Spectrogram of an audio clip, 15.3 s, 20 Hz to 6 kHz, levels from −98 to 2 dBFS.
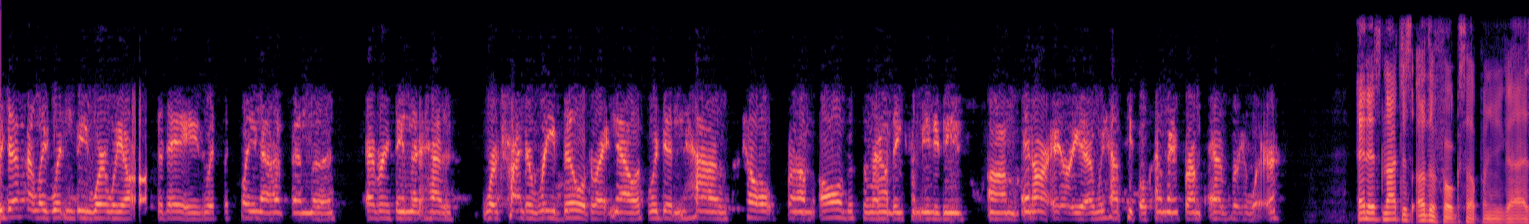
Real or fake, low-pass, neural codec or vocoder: fake; 5.4 kHz; codec, 16 kHz, 16 kbps, FreqCodec, larger model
